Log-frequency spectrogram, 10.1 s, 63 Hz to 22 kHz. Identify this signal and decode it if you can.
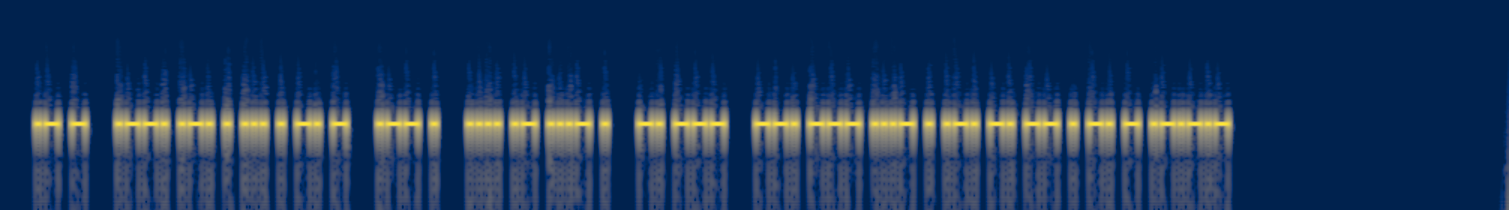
Morse code, heard as a keyed tone, about 40 wpm, 700 Hz. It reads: AT PRESENT WE HAVE NO GOVERNMENT.
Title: Sentences from Top 1000 Words - Review Part 5 - 40wpm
